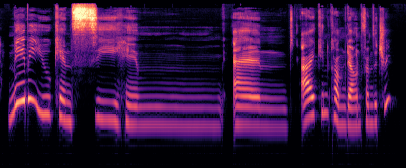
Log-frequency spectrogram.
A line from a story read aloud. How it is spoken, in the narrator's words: Hen cackled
